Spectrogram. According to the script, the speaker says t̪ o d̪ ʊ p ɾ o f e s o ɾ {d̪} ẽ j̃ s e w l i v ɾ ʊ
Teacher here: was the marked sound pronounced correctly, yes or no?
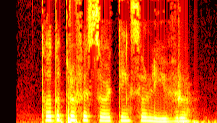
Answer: no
